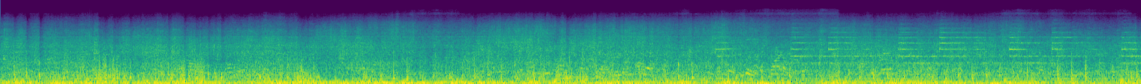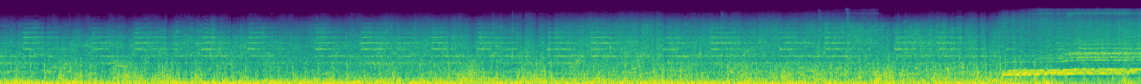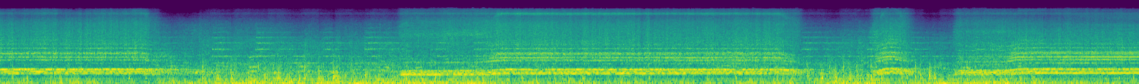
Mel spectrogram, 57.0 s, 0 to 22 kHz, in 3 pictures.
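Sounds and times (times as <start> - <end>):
train rumble and clickety-clack: 0.0 - 57.0
train bell ringing: 11.9 - 36.8, 41.5 - 46.3, 49.2 - 53.8
steam whistle blast: 35.7 - 41.0, 44.7 - 51.5, 52.6 - 57.0.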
